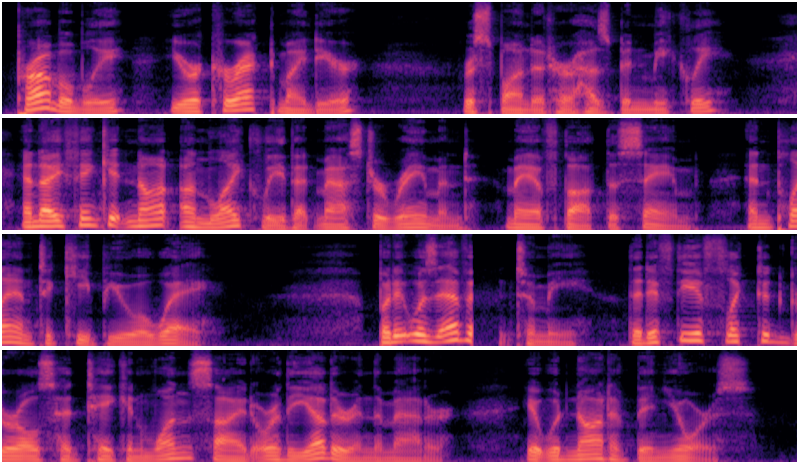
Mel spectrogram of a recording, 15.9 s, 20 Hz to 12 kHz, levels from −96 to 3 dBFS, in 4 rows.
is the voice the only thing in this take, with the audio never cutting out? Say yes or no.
no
